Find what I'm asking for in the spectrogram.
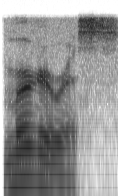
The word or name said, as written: murderess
